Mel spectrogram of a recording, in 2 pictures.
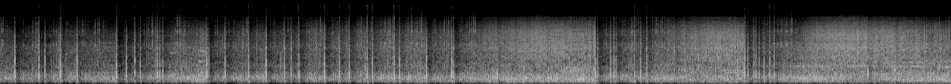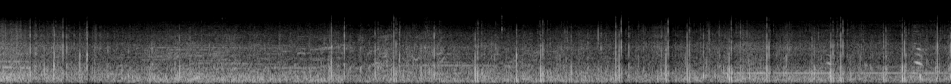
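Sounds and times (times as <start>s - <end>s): fireworks popping and crackling: 0.0s - 19.0s.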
